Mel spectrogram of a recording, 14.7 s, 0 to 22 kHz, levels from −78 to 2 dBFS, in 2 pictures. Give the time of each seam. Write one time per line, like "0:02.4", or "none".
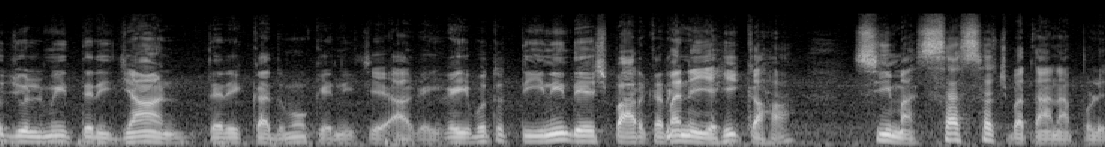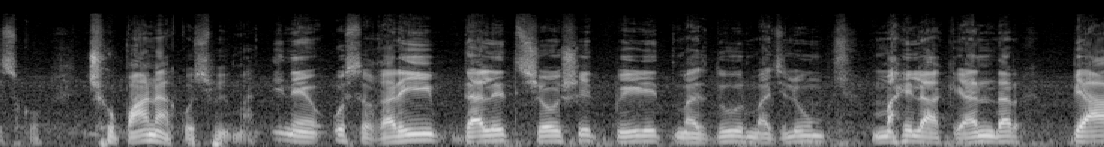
0:03.0
0:04.4
0:09.3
